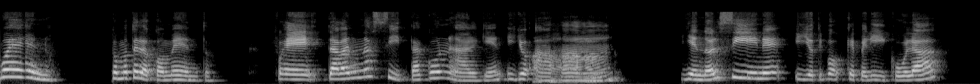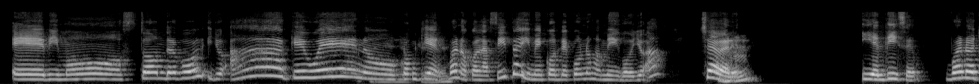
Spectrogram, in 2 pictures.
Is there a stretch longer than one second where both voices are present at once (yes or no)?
no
